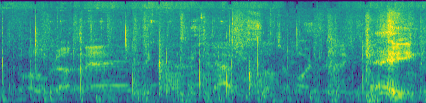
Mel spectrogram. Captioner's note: students chattering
